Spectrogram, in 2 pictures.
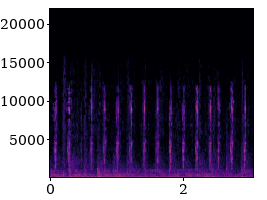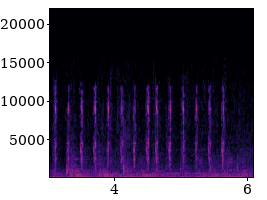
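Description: Stopwatch-style countdown ticking, rapid and even, over quiet background music, marking the time left to solve the riddle.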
